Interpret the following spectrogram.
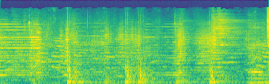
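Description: Piano accordion playing sustained chords, with a few low bass drum beats at irregular spacing.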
